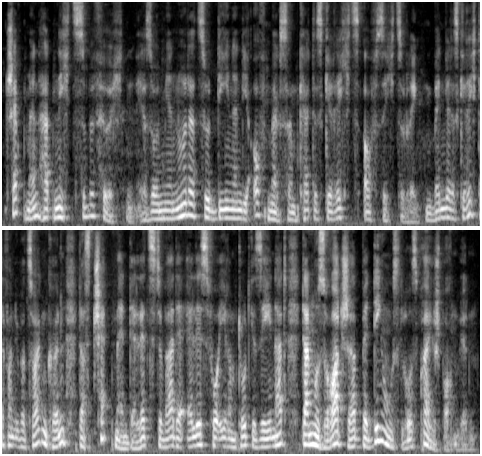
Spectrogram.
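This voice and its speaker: An actor playing a shrewd, calculating but courteous man in a German crime radio play, speaking in a measured, persuasive way. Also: fairly low pitch, lively intonation, fairly bright tone, slightly rough. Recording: vintage radio play recording.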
